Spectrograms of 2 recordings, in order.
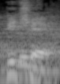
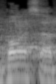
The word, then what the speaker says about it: Biche: Cem Biche. Yeah, Biche. I used to call him Sem Bisa, but Cem Biche. Yeah. English it says like an S, but in Turkish it's a J, like a J.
